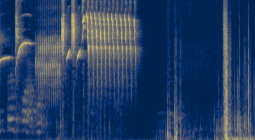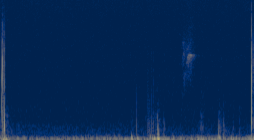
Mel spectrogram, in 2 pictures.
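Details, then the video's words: Caged Russian canary opens with a pure whistled note, then rolling buzzy trills for about three seconds. Knocks and thumps follow, then a low background hum. "russian canary amazing"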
